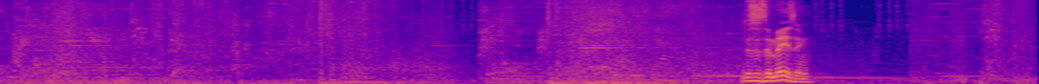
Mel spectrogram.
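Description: Video game combat effects whoosh and clash.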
